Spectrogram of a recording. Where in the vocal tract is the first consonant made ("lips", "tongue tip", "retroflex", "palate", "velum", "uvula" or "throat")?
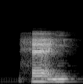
throat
